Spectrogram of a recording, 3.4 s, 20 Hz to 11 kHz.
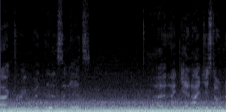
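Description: Stock exhaust of a Chevrolet Corvette C8 Z06 giving a steady, loud engine drone with strong low harmonics throughout, heard close with people talking over it.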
